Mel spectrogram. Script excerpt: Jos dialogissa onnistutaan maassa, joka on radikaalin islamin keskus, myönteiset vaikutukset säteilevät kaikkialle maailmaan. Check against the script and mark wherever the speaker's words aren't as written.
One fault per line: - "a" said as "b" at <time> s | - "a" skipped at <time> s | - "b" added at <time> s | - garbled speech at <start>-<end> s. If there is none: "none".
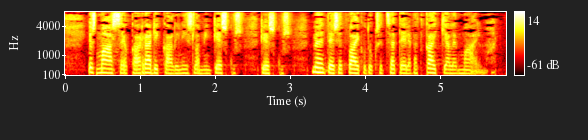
- "dialogissa onnistutaan" skipped at 0.5 s
- "keskus" added at 2.6 s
